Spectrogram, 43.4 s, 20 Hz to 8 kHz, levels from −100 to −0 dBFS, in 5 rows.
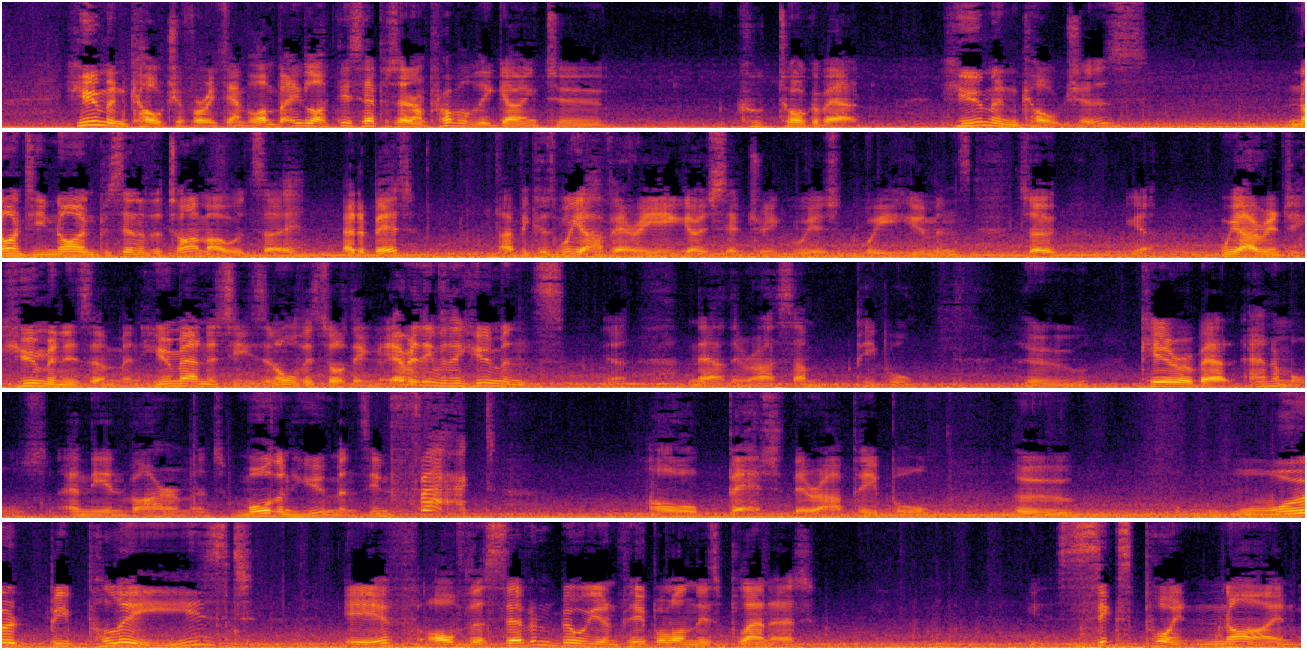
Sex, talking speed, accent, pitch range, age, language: male, 125 wpm, Australian, 85-120 Hz, 50-69, English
